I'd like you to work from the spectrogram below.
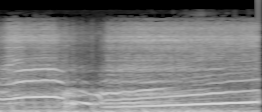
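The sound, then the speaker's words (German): A Ferrari sports car engine revs loudly, its pitch dipping briefly then climbing steadily as it accelerates, a harsh continuous roar with no voices. “Also das ist ein Ferrari, da sind wir uns einig.”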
